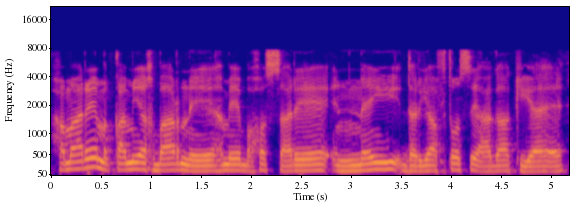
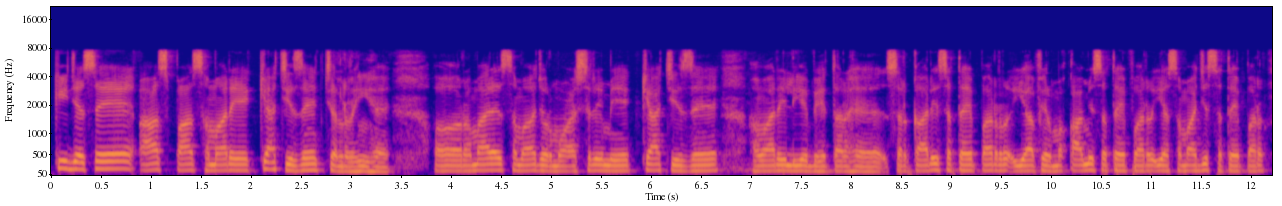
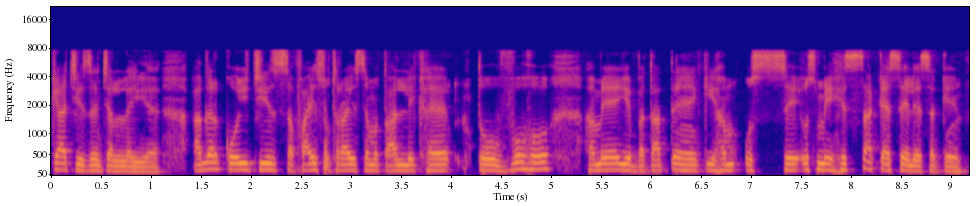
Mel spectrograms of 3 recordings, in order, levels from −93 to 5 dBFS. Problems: none marked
